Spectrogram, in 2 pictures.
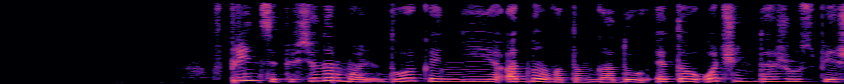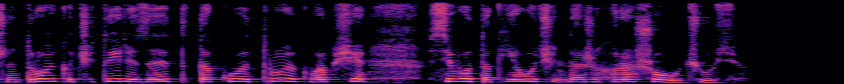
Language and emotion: Russian, neutral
